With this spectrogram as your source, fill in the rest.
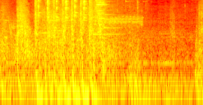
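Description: Rapid pistol shots crack in quick succession in the video game Generation Zero, loud and close in a short burst that fades into lighter trailing noise.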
